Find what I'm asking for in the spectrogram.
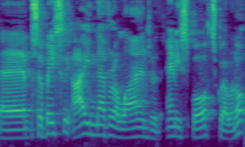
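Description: Over a quiet background, a man with an unremarkable speaking voice talks at a fairly quick pace and medium pitch with ordinary pitch variation. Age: 20s. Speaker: personal trainer. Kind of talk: casual interview.

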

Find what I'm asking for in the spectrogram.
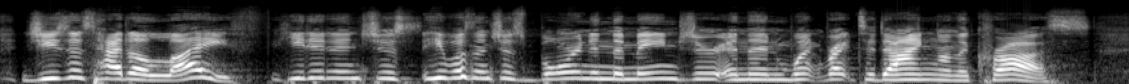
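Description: A woman with a high-pitched voice speaks loudly on a very clean recording with a silent background. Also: ordinary pitch variation, moderate pace. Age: 20s. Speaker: guest preacher. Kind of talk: sermon. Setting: church.

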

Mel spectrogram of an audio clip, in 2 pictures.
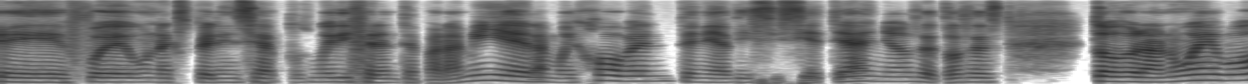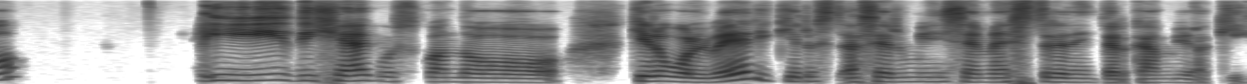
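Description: An ordinary speaking voice from a woman, fairly low in pitch with ordinary pitch variation, at a moderate pace, dry and close with no echo against a quiet background. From Mexico. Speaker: intercultural trainer. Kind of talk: interview.

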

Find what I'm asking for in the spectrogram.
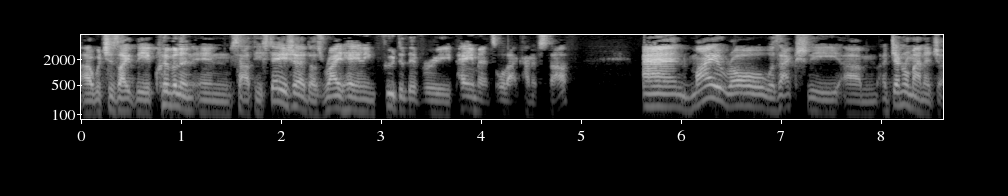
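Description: A man's bright, sharp voice in a London accent, fairly quick and lively in intonation. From London, England. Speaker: tech company executive. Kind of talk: interview.

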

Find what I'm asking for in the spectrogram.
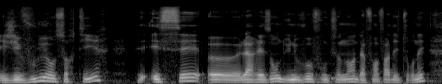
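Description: A man's dark, mellow tone comes with ordinary pitch variation. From Belgium, Tournai (Wallonia). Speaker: composer and conductor. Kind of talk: TV interview. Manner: hesitant, with many fillers and repetitions.

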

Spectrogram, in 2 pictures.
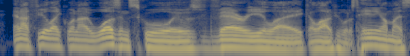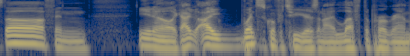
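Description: Over a very clean recording with a silent background, a man with an American accent talks at a very fast pace in a very deep, low pitch with ordinary pitch variation. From New York. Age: 20s. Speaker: touring photographer. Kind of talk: casual chat. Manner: animated.

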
